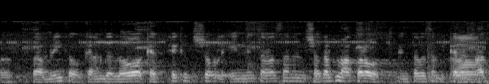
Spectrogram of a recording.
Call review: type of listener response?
listening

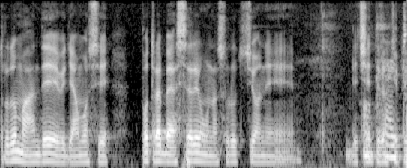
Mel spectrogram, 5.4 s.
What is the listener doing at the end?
taking over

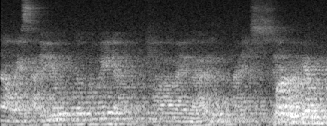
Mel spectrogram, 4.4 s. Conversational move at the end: taking over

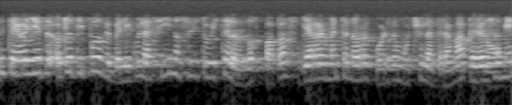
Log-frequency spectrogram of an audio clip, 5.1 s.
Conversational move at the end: listening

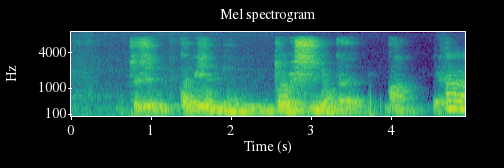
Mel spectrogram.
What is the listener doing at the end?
taking over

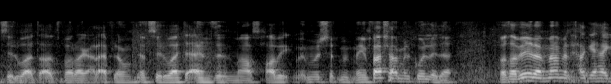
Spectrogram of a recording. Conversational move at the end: listening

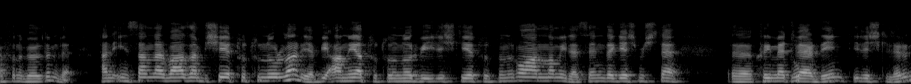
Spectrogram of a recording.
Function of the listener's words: listening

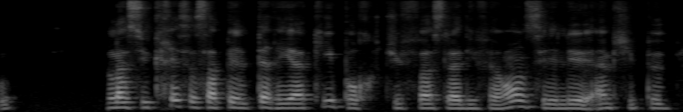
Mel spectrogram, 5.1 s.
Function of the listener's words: listening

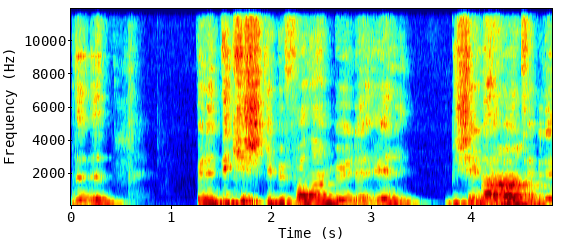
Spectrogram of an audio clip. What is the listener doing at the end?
listening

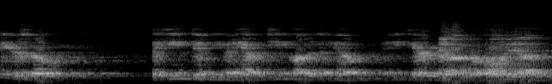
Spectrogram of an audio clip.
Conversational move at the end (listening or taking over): taking over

